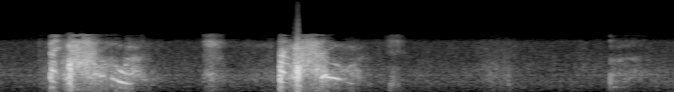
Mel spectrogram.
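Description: Two loud, sharp sneezes with a quick breath in before each, muffled in a tissue, followed by quieter sniffs.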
